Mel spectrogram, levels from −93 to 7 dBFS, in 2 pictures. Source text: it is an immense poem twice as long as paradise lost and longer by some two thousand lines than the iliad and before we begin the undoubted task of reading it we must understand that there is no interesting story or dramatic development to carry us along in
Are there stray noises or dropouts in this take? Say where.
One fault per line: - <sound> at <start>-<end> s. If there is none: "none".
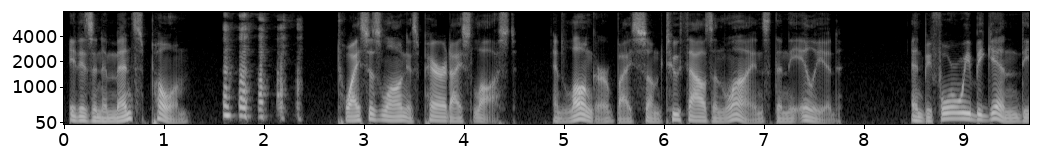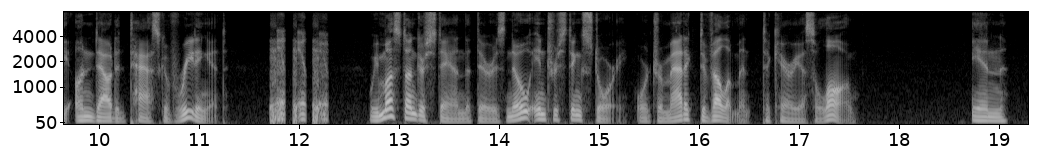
- laugh at 1.6-2.4 s
- laugh at 11.7-12.3 s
